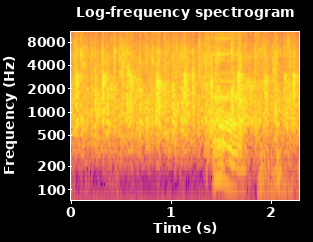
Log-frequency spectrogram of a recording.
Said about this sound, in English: And I'm grateful for those who were willing to lay down their lives for this nation. Amen. Give them another hand clap if you will.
